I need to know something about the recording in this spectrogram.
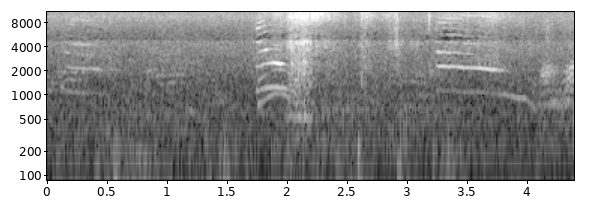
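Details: Five kitten siblings, not yet named, meowing: high thin arched calls, several overlapping between 1.7 and 2.2 seconds and again near 3.3 seconds, over low background rumble and handling noise.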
